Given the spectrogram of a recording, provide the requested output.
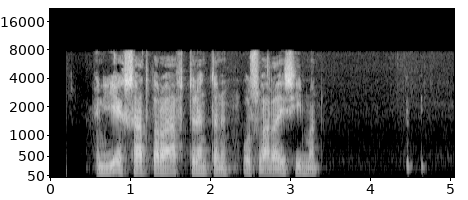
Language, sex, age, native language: Icelandic, male, 40-49, Icelandic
